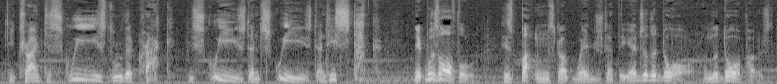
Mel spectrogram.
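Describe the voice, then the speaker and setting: A man from Canada giving a dramatic, suspenseful storybook narration with theatrical, deliberate phrasing. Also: mid-range voice, warm tone, a little hiss or hum. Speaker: actor reading a story aloud. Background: music.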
